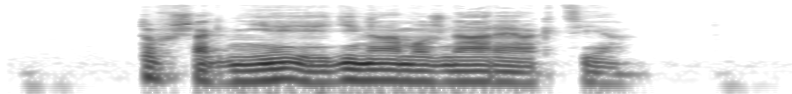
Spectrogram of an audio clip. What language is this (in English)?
Slovak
